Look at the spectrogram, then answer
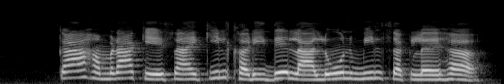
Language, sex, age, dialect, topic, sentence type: Magahi, female, 41-45, Western, banking, question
